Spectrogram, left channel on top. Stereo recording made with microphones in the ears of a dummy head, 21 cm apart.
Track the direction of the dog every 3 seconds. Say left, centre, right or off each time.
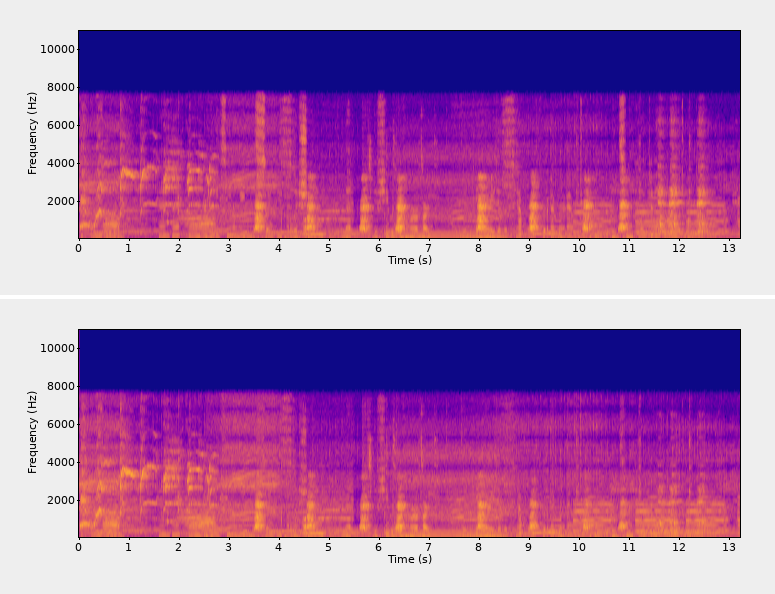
centre, centre, left, left, left.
